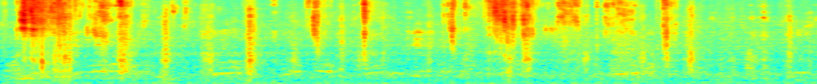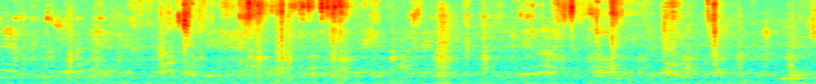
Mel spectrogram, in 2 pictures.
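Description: A man crunches loudly on crispy fried food up close.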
